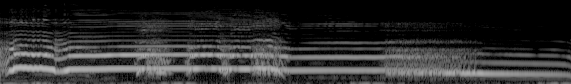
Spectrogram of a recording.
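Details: Close, loud rooster crow in the morning: a sharp opening syllable, a pulsing middle section, then a long steady note sliding slightly downward at the end.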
